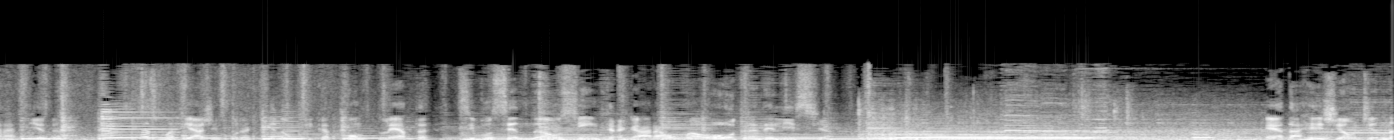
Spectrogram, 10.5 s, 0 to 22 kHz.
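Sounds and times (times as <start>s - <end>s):
passenger train riding on rails in California's Napa region: 0.0s - 3.3s, 6.4s - 10.4s
speech: 0.1s - 7.7s, 9.0s - 10.4s
sustained tonal hum: 6.4s - 9.5s.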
